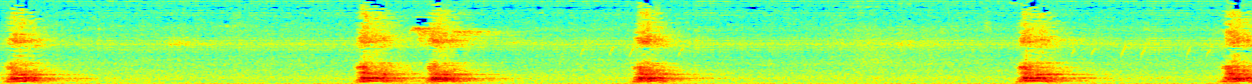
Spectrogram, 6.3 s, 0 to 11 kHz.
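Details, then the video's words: Nuisance barking from a dog newly arrived at a new house, heard at 7 a.m.: six sharp, mid-pitched barks, some in quick pairs, spaced irregularly over about six seconds against a faint steady background hum. "Nuisance barking dog"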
